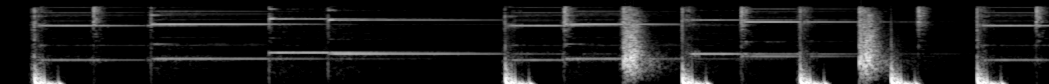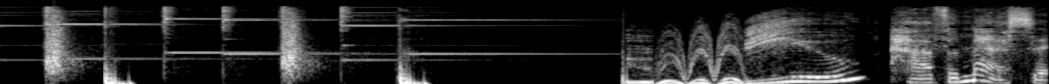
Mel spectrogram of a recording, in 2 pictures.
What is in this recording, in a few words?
Blackberry Sms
